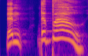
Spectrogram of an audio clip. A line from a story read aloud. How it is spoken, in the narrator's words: he screamed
